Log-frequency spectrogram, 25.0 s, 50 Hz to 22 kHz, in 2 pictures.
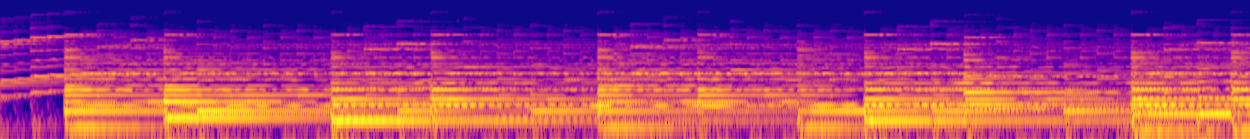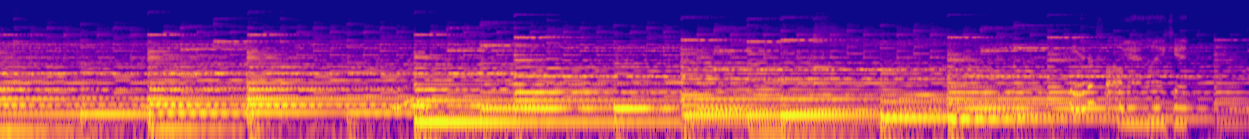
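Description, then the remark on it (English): A video game music track from Zelda: Majora's Mask, a Nintendo 64 game from 2000, plays steadily for the whole stretch, with layered sustained chords and bright melodic lines at an even, fairly loud level, and no voices. “I love the like classical music influence on so many of these games.”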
